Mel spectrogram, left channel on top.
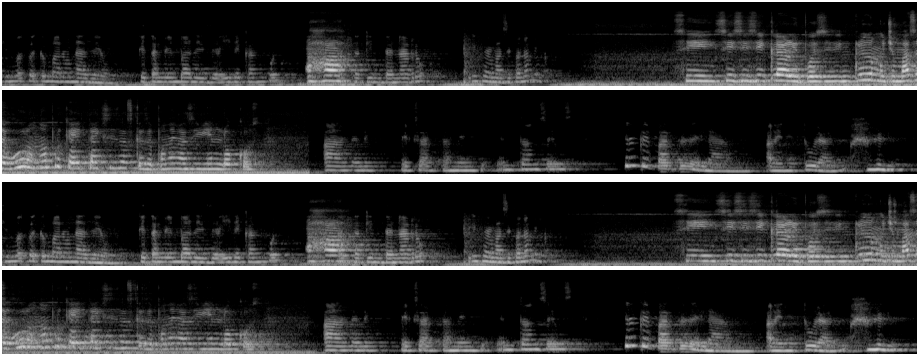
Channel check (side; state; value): both; normal; correlation 0.70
